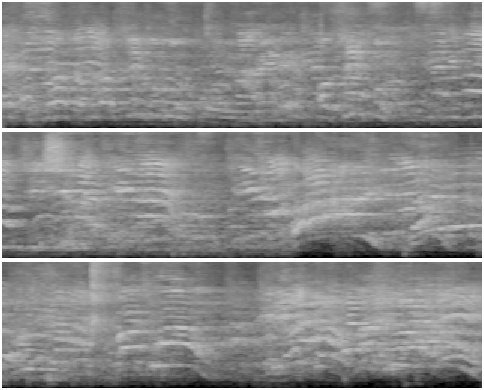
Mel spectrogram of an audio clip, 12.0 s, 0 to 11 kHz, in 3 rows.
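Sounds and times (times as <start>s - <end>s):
hubbub of chatter: 0.0s - 12.0s
young voices shouting: 0.0s - 12.0s.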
